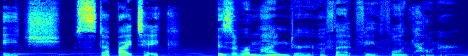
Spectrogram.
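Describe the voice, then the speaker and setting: A woman's voice: on the low side, steady tone, a little slow, vocal fry, a little mellow. An actress playing a haunted female survivor of a killer's attack, narrating an audio drama with solemn intensity. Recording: music behind.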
